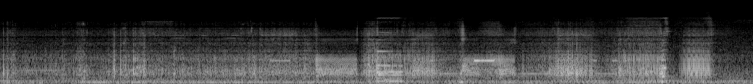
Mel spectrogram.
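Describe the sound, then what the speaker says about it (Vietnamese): Sony radio switched to the AM band, with a noisy hiss and crackle of static mixed with faint broadcast sound that swells and fades unevenly, close and fairly loud. "Tôi sẽ mở phần AM. Con này có 3 băng sóng AM,"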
